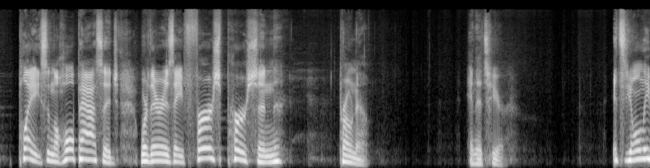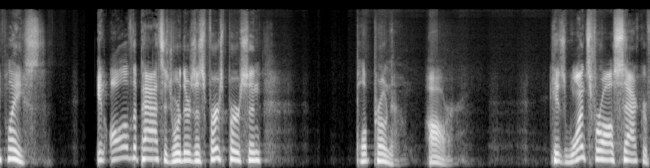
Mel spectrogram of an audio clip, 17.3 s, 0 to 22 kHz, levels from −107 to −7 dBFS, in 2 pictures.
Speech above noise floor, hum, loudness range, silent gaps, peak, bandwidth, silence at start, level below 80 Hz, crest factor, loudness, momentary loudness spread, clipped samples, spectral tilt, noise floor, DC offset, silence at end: 64 dB; none; 9 LU; 9.82-9.90 s; 0 dBFS; 17.5 kHz; 0.25 s; -66 dBFS; 20 dB; -18 LUFS; 11 LU; under 0.1%; -4 dB/octave; -82 dBFS; under 0.1%; 0 s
